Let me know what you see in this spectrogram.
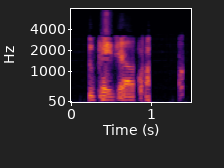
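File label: Sheriff East County, scanner audio trunk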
